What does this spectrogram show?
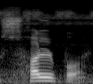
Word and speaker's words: স্বল্প: প এই জন্তুসয় ব এই বটি হচ্ছে পরাধীন অর্থাৎ এর উচ্চারণ হবে না এটি নিয়ে পরে আলোচনা করব তাহলে এই জন্তুসয় ব এর উচ্চারণটাও স এর মতোই হবে তাহলে সল আর প স্বল্প কারণ জন্তু সয় ব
